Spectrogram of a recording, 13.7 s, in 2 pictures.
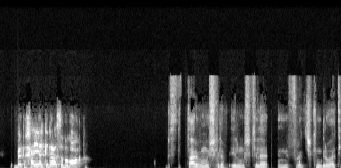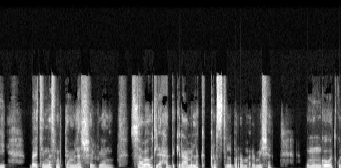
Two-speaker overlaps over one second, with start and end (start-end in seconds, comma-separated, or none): none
